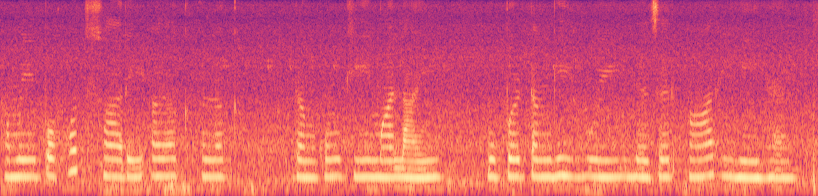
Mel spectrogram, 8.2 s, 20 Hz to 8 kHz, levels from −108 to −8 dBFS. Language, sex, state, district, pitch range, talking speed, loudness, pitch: Hindi, female, Punjab, Fazilka, 220-225 Hz, 110 wpm, -17 LUFS, 220 Hz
